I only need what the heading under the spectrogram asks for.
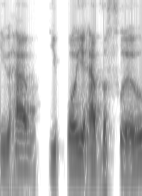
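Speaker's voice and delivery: ordinary delivery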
